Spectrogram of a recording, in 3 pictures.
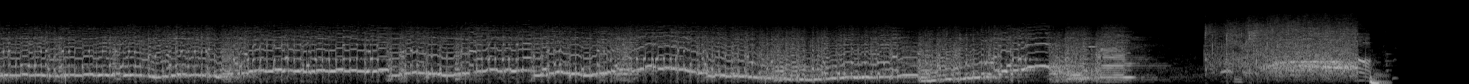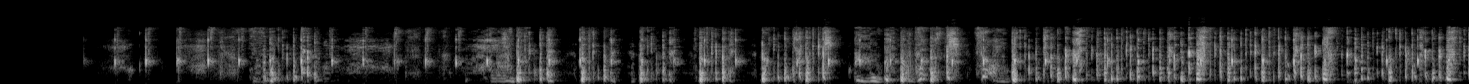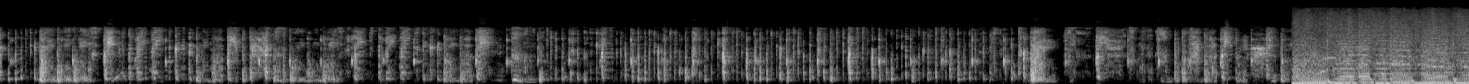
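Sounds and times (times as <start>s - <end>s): man beatboxing: 15.8s - 44.0s
electronic dance music: 42.3s - 44.0s.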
